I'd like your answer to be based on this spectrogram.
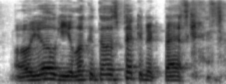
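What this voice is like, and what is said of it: Poor attempt at cartoon character voice. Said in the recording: “I can't even do the voice. ... It sounds like Seth Rogen trying to be Boo Boo.”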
